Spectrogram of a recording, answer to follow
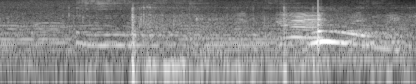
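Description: Volleyball players' voices calling out during a rally, with a sharp hit of the ball less than a second in and a loud drawn-out call near the end.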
